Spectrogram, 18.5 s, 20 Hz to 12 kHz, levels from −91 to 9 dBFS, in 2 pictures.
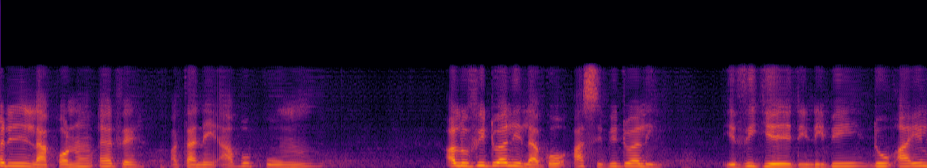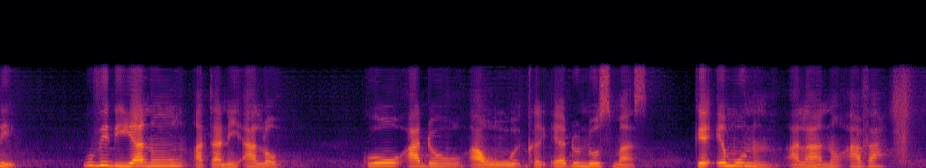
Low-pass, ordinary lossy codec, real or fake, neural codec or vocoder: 7.2 kHz; MP3, 96 kbps; fake; codec, 16 kHz, 0.7 kbps, FocalCodec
